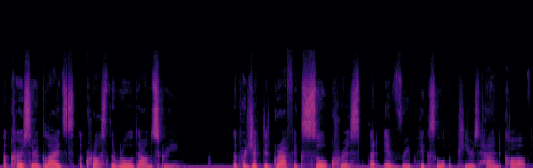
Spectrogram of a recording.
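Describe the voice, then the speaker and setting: A woman's voice: on the low side, a little slow. A woman reading scripted second-person story narration, with music behind her. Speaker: podfic narrator. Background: soft background music.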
